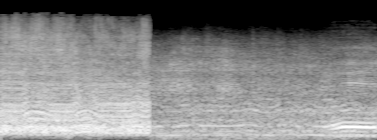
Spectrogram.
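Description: Hydroplane race boat engine at a Valleyfield heat roars past loudly, then drops abruptly to a distant, lower drone with a rising whine near the end.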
